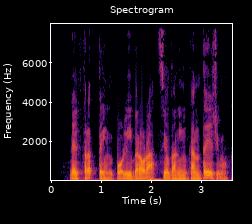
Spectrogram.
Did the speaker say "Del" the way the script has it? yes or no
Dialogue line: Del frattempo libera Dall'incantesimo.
no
